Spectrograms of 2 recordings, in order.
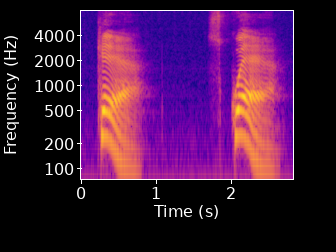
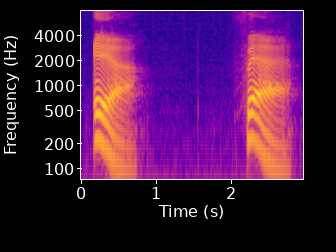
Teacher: The sound air is a combination of two short vowels, vowel sounds. The short vowel sound E and the other short vowel sound A.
